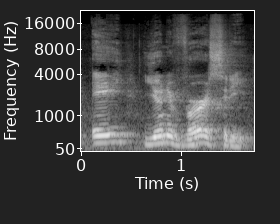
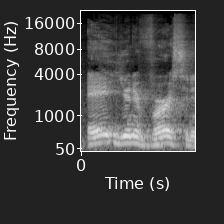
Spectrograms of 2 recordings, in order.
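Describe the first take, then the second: First: "a university", "university" starting with a y sound; "a" before "yoo-niversity"; "a university", slowly; model pronunciation. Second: "A university" with a y onset; "university" said as "yoo"; "A university" again; repeat model. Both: Shown as a demonstration. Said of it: "a gente vai usar".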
